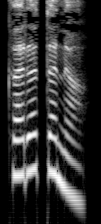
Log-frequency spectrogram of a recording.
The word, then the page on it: ಕರತನ: karatana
